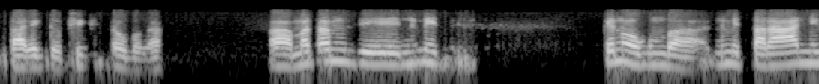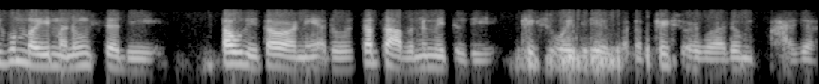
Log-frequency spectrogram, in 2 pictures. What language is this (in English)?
Manipuri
